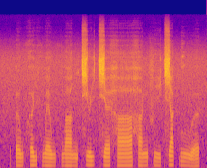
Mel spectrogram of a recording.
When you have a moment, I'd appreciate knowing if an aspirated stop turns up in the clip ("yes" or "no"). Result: no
